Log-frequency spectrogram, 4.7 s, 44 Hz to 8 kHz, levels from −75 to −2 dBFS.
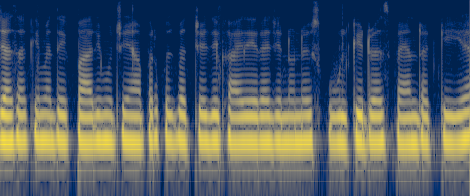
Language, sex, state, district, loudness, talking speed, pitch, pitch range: Hindi, female, Uttar Pradesh, Budaun, -16 LUFS, 290 wpm, 185 Hz, 180-190 Hz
